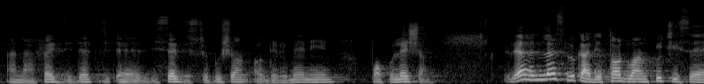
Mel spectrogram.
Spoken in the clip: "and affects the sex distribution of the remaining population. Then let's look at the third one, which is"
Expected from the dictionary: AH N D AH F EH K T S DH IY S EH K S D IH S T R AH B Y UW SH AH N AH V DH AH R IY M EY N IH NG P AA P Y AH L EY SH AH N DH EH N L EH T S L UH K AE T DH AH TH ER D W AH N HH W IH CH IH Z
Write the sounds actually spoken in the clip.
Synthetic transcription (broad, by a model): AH N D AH F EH K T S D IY S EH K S D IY S T R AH B Y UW SH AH N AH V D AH R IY M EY N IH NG P AA P Y AH L EY SH AH N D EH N L EH T S L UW K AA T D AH T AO D W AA N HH W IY CH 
